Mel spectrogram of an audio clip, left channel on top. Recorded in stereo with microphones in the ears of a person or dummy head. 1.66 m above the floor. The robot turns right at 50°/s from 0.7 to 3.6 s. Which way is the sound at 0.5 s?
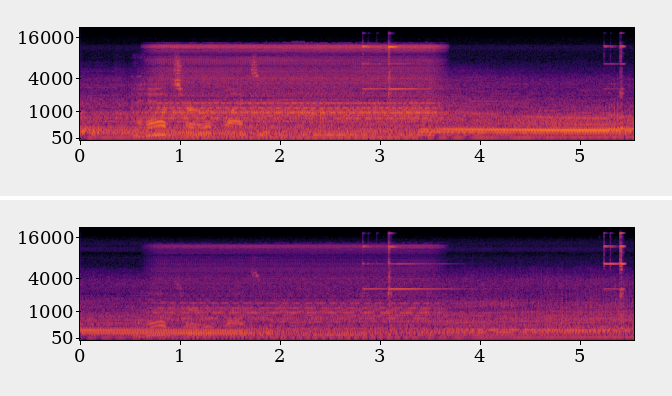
80° left.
